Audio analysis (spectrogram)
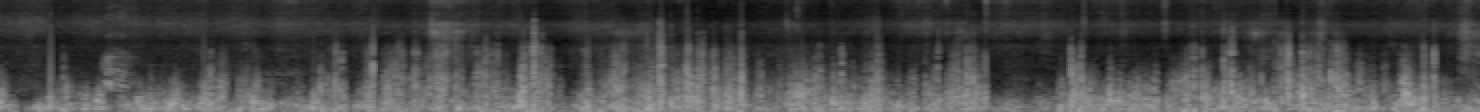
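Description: Strong desert wind carrying dust buffets the microphone in loud, continuous gusts with rough rumbling throughout.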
